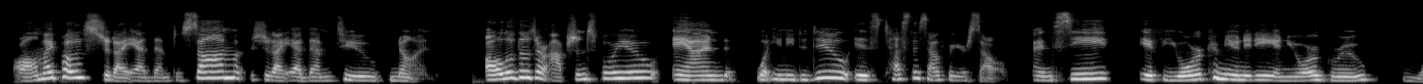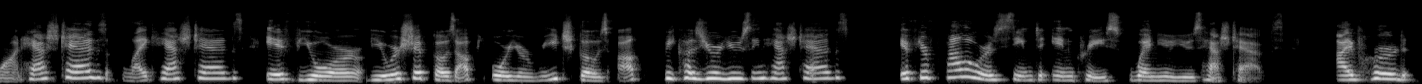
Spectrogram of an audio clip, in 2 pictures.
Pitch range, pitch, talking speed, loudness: 190-275 Hz, 220 Hz, 150 wpm, -18 LUFS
